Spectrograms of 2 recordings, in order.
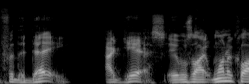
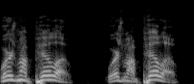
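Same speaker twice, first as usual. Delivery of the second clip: mock irritated, insistent, pitched-up, somewhat angry tone; 6 semitones higher than usual. Retelling waking at night to find the pillow gone: imitating own angry asking. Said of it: "She said kinda angrily".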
